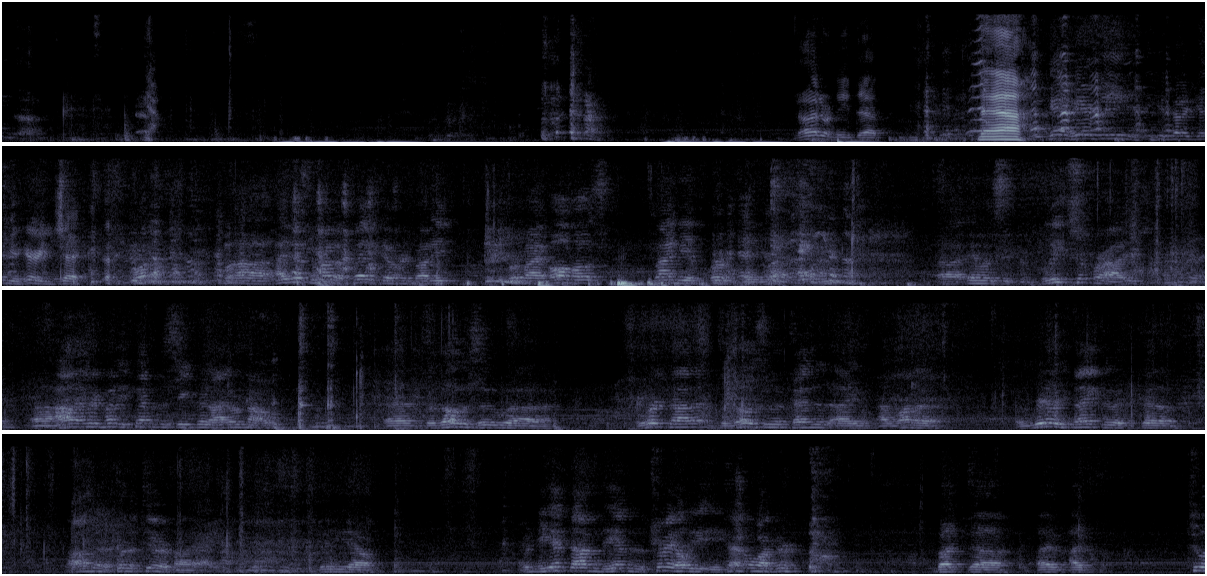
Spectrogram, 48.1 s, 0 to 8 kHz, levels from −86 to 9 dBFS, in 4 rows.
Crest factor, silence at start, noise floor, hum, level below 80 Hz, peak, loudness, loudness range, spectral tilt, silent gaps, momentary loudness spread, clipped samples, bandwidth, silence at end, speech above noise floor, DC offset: 32 dB; 0.15 s; -71 dBFS; none; -58 dBFS; -8 dBFS; -39 LUFS; 17 LU; -5.5 dB/octave; none; 17 LU; under 0.1%; 7.6 kHz; 0 s; 33 dB; under 0.1%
